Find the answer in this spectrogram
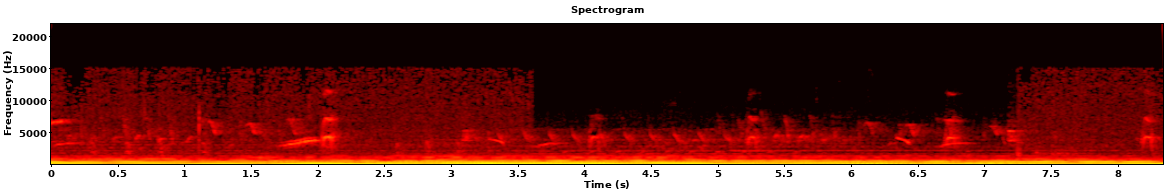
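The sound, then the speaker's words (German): Scattered birds chirp and tweet lightly in a forest clearing, over a steady, sustained low drone that fills the background throughout. “Hörst du vielleicht ein paar Vögel?”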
